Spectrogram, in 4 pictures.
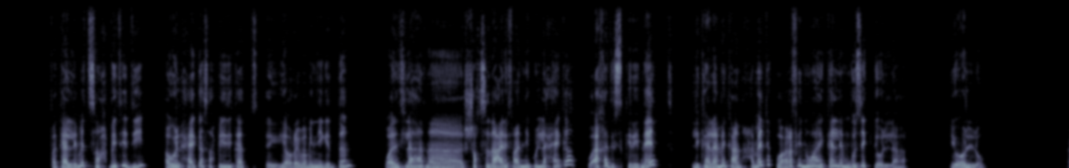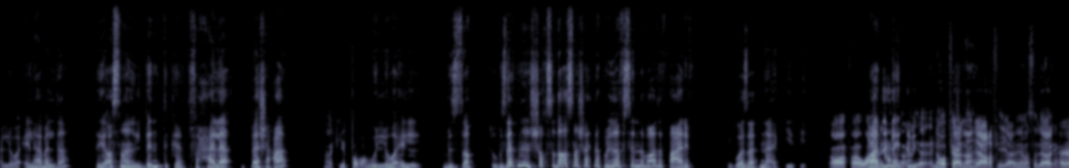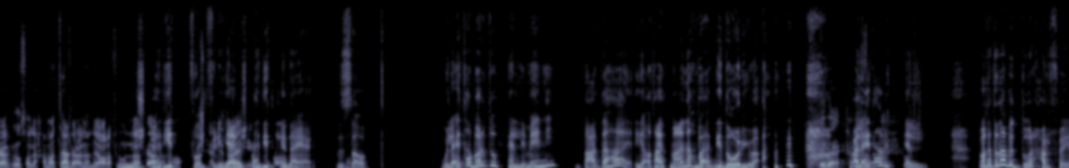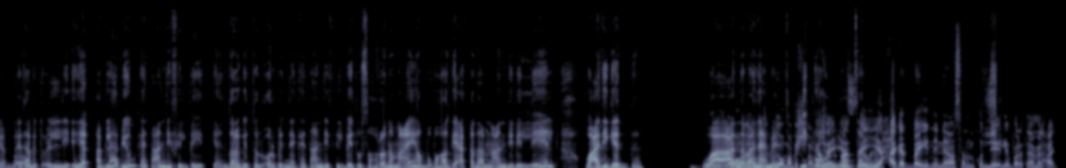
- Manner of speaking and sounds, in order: in English: "اسكرينات"; in English: "for free"; laugh; other noise; laugh
- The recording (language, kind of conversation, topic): Arabic, podcast, إزاي ممكن تبني الثقة من جديد بعد مشكلة؟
